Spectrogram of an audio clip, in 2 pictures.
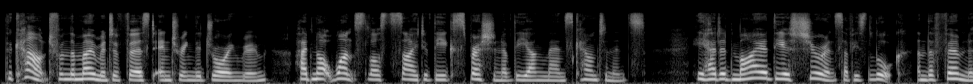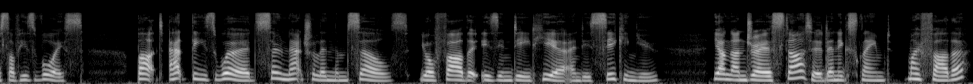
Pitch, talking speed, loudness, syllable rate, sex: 210 Hz, 190 wpm, -19 LUFS, 5.4 syllables/s, female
